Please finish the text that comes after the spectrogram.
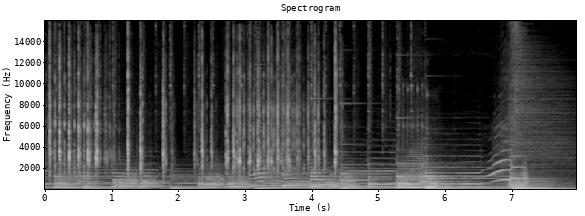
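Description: Rapid, crisp clicking and snapping of a crab's giant pincers, set over a bouncy tuneful melody; the clicks stop after about five seconds as held notes and a rising swoop take over.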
